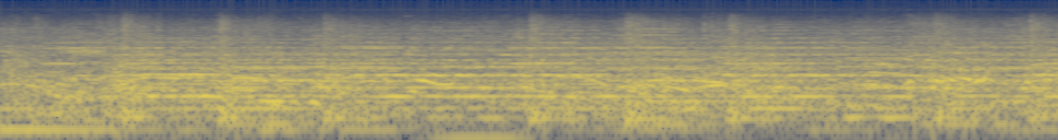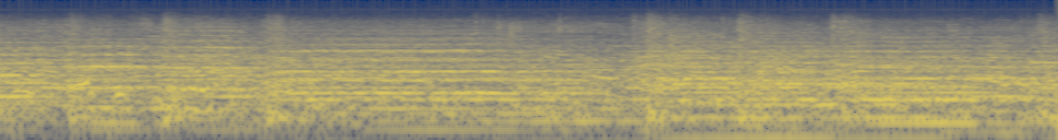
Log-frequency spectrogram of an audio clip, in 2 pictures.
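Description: Children's school orchestra of violins, cellos and woodwinds playing a piece with a steady beat.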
